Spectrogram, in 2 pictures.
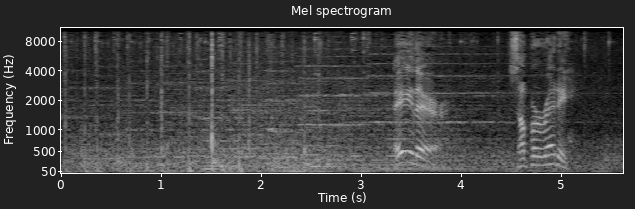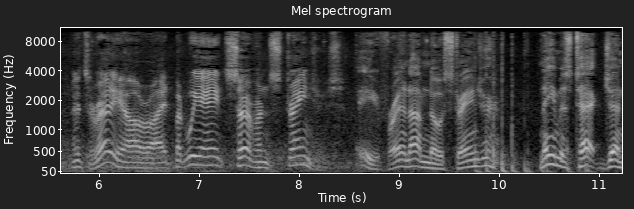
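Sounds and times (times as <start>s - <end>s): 
horse hooves clip-clopping toward a house: 0.0s - 3.6s, 9.1s - 11.0s
dense wash: 0.0s - 11.2s
speech: 3.4s - 3.9s, 4.5s - 11.2s.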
